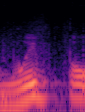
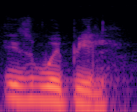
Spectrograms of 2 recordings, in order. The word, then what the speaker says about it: huipil: Okay, I know a lot of people, they find it hard to pronounce and they call it whipple or huipo, different names. Is huipil.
